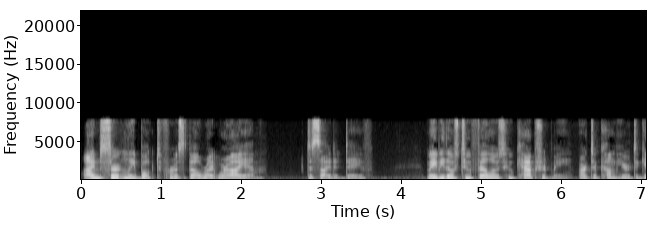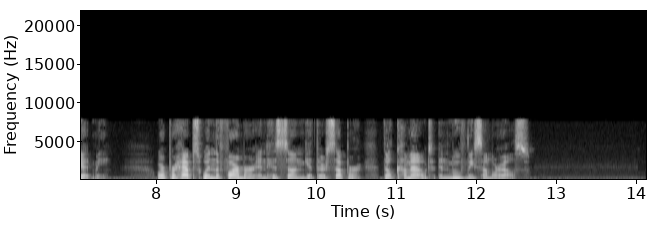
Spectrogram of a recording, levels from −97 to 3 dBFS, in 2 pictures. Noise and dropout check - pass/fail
pass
